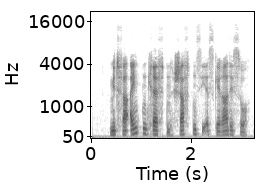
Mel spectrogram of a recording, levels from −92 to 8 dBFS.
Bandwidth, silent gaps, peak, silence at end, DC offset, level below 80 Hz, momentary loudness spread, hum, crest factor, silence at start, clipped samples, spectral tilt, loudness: 15 kHz; none; -10 dBFS; 0.15 s; under 0.1%; -64 dBFS; 10 LU; none; 22 dB; 0.05 s; under 0.1%; -5 dB/octave; -32 LUFS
